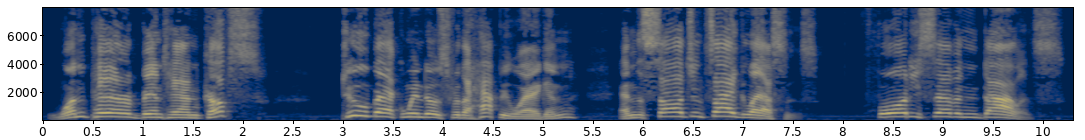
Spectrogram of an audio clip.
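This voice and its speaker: A man plays a wry old-radio jailer who takes his time. The voice is very high, sharp and bright. His pitch swings widely as he drawls out his official business. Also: very animated, slow, full character voice. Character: unhurried, wry jailer, a policeman. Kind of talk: 1940s radio comedy acting.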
